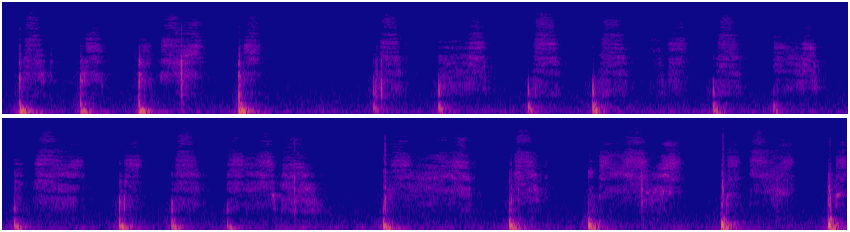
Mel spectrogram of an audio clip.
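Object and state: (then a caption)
Marker writing on a small whiteboard. A black dry-erase marker writes letters on a small, flat dry-erase whiteboard with a smooth white surface and a light plastic frame, lying on a table. The marker glides and scratches across the board, with bursts of squeaky stroke noise broken by short, dull taps and thumps as it meets the surface. Each stroke stops quickly with almost no ring.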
